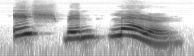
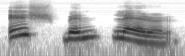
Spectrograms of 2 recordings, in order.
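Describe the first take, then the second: First: Slow, careful model; slow model sentence. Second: Slow repeat with stress on ich. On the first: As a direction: say it slowly for learners. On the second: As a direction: echo it for the class. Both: Shown as a demonstration.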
